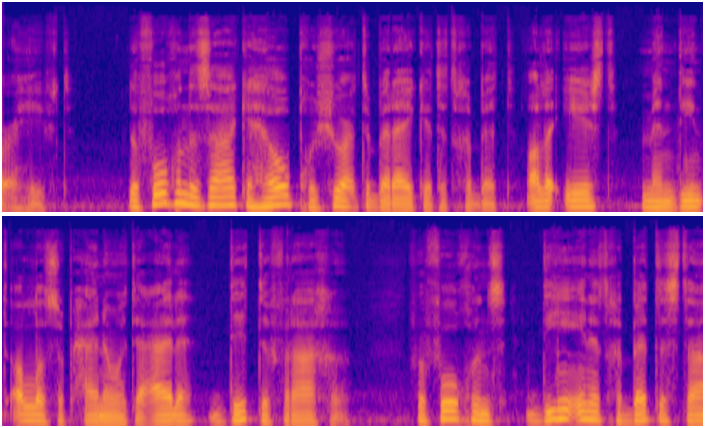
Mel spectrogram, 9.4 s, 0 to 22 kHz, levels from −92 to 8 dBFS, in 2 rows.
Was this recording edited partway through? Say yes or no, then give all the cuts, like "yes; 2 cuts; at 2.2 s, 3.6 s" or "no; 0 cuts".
yes; 4 cuts; at 2.0 s, 2.9 s, 3.5 s, 8.1 s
